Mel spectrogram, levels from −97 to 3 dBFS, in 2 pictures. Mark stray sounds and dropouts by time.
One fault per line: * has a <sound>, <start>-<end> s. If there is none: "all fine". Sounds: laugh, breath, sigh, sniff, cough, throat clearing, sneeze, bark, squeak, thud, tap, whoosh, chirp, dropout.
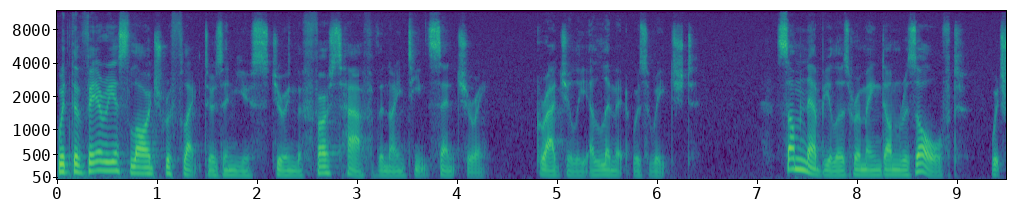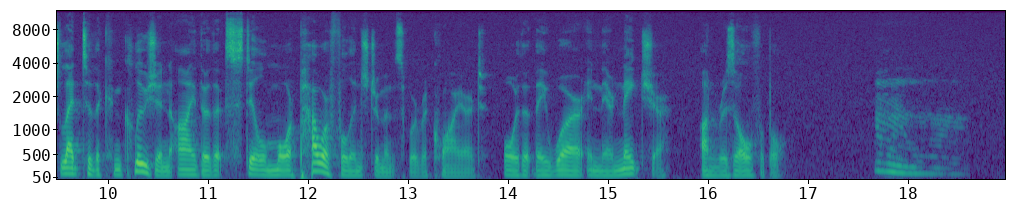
* has a sigh, 17.7-18.6 s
